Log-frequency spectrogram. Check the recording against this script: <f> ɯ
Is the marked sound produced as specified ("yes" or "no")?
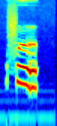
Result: yes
